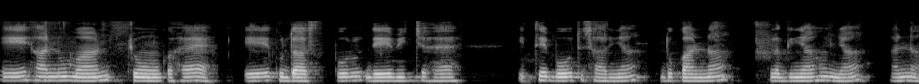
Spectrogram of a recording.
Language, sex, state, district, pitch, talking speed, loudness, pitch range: Punjabi, female, Punjab, Pathankot, 170 Hz, 105 wpm, -18 LUFS, 170-180 Hz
